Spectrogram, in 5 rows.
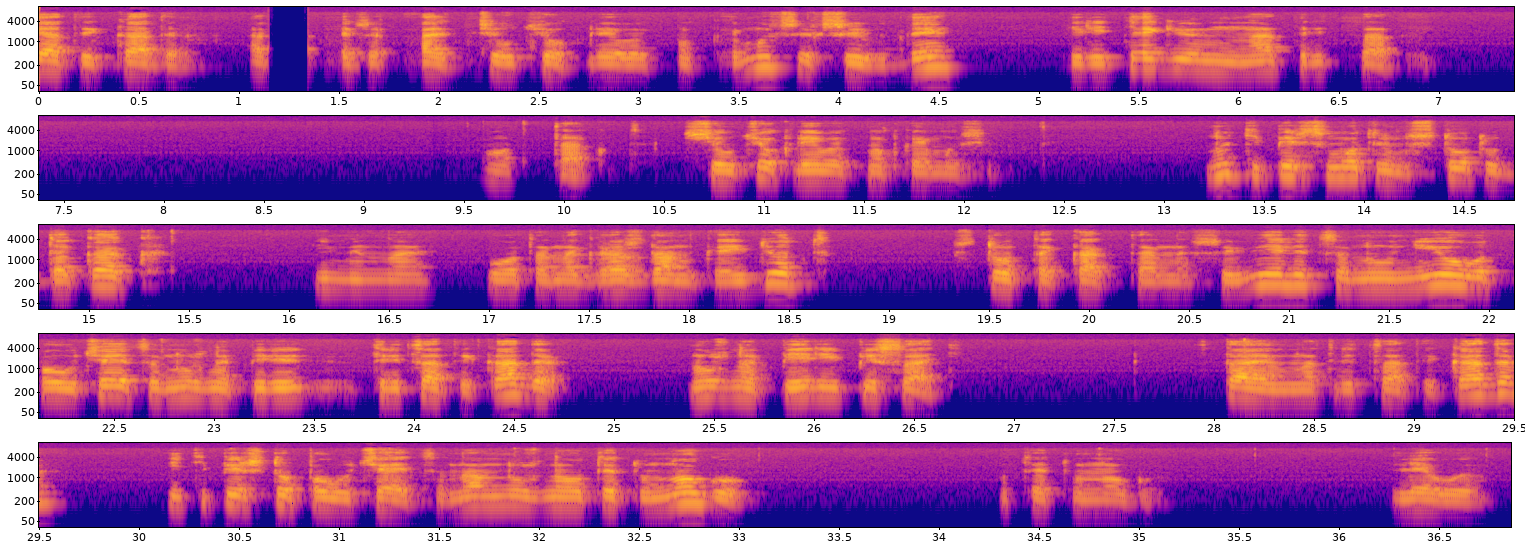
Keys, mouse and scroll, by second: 4.5 shift+d, 11.8-13.3 scroll down 1, 15.3 click, 23.0 click, 24.6 click, 29.1-30.3 scroll up 2, 30.3 scroll up 4, 30.4 middle click, 31.9 middle click, 36.2 middle click.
